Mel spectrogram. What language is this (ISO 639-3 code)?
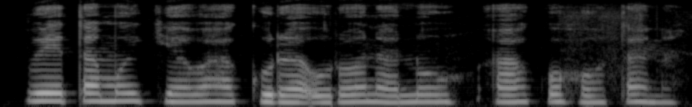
kik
